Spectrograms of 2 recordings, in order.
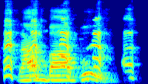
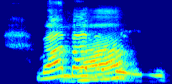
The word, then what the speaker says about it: Rambabu: Rambabu. Rambabu. Rambabu. Yes, Rambabu. Yeah, I have the pronunciation correct.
